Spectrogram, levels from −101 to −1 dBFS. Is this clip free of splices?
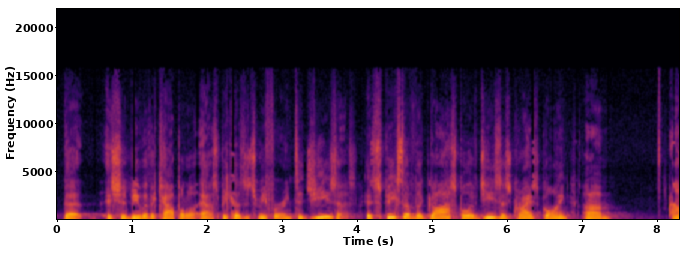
no; 2 cuts; at 4.0 s, 6.9 s

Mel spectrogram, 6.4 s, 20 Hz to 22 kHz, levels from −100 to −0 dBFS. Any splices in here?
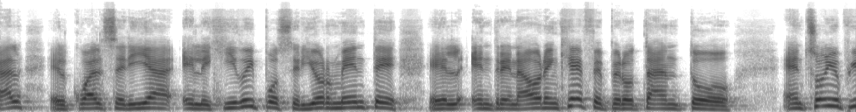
no; 0 cuts

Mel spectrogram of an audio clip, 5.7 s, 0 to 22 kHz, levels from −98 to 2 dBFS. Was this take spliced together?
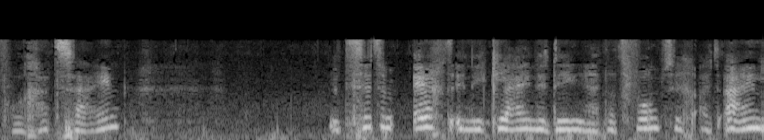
no; 0 cuts

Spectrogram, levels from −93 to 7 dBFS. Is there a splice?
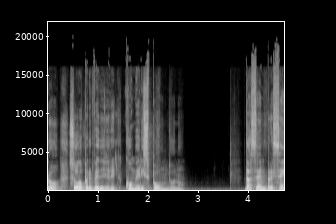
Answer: no; 0 cuts

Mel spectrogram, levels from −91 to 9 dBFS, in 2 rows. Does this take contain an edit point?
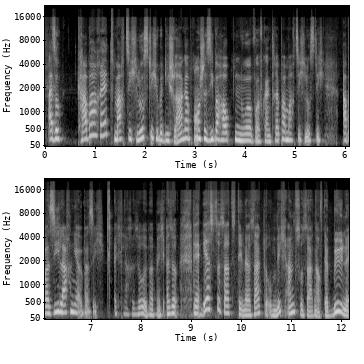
no; 0 cuts

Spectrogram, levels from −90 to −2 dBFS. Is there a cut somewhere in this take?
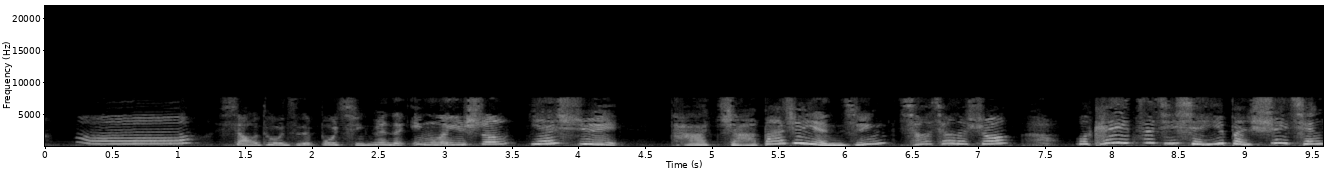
yes; 2 cuts; at 3.5 s, 6.4 s

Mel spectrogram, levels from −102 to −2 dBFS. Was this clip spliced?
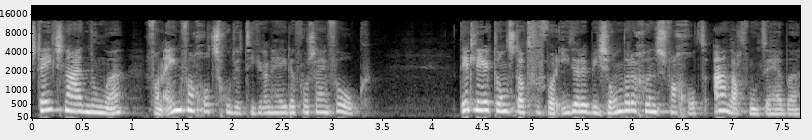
no; 0 cuts

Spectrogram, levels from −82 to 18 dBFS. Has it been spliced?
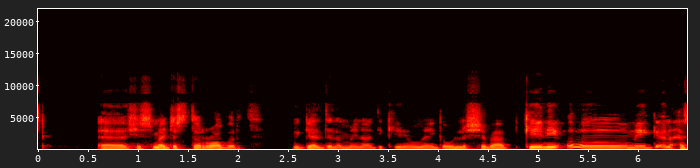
no; 0 cuts

